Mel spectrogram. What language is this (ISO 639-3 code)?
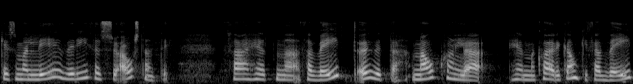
isl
